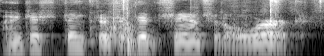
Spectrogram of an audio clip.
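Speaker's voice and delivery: talking around a flashlight held in teeth; flashlight in mouth. Real, not acted. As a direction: mouth propped open by a flashlight. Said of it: "Sorry, I got a flashlight in my mouth".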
